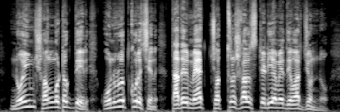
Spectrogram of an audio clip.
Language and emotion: Bengali, neutral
